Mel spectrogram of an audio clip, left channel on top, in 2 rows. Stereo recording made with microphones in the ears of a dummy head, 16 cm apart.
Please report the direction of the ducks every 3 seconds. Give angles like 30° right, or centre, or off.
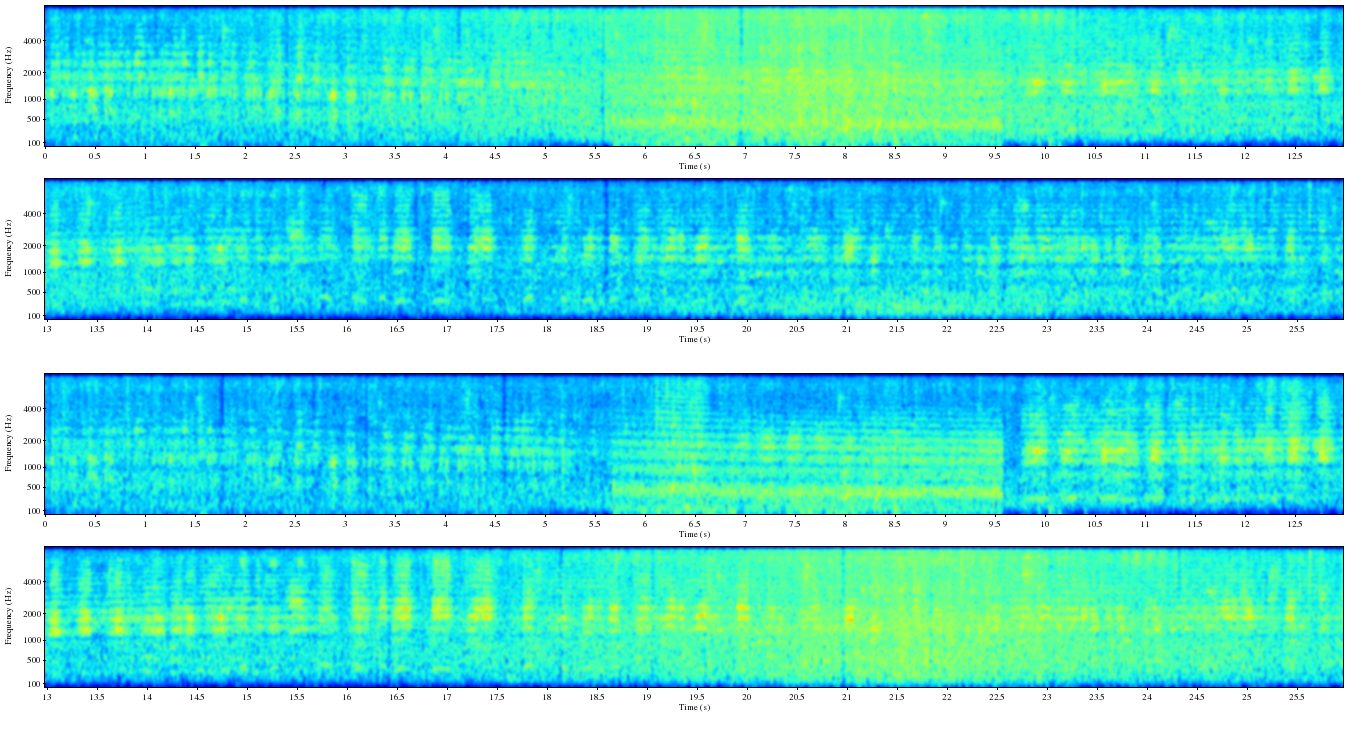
50° left, 40° left, 20° left, 10° right, 40° right, 50° right, 50° right, 50° right, 50° right.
